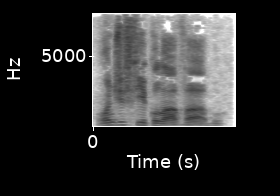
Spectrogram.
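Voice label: toilet, Brazilian Portuguese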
